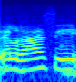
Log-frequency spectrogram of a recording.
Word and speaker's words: El-Ghazi: The source of our name, the last name, El-Ghazi, in Arabic it should be pronounced El-Ghazi, and the meaning of that is the winner.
